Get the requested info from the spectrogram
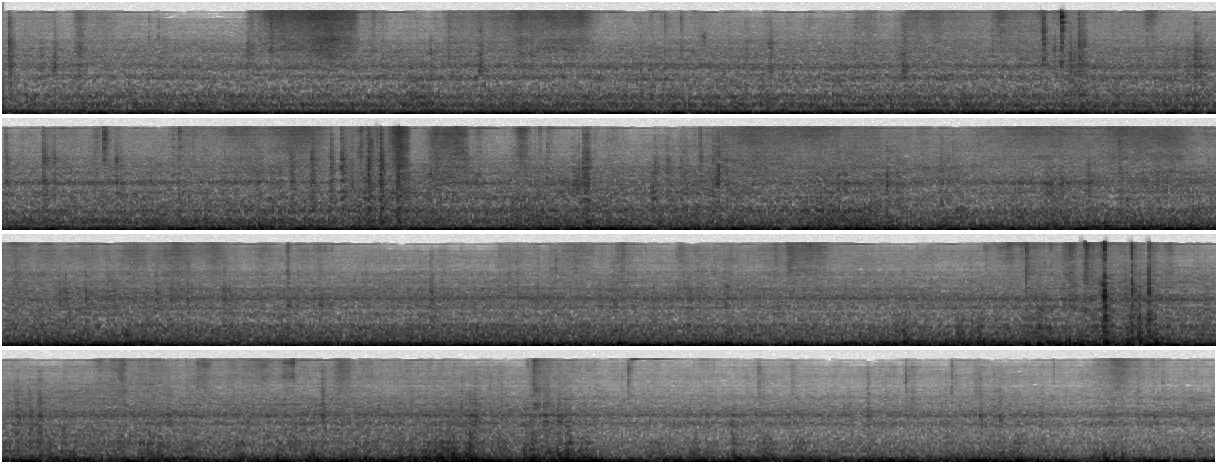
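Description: Car driving, heard from inside the cabin: a steady low engine and road rumble.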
